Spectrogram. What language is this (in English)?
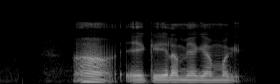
Sinhala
